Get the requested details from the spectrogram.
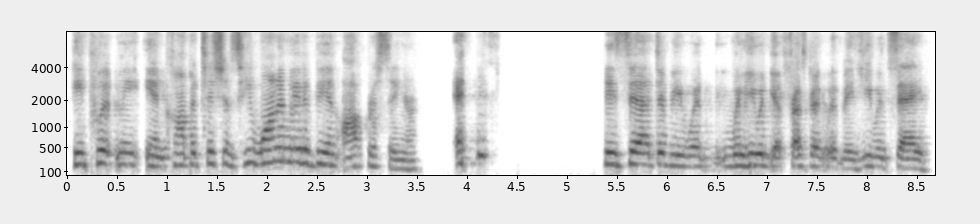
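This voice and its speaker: A woman from Arizona, a singer guest on a podcast, telling long stories with halting restarts. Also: fairly low pitch, recorded from a distance, low-quality recording. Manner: halting, many restarts, laughs while telling. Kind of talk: podcast interview storytelling.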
